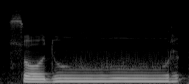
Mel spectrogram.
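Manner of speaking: slow, drawn-out chanted Arabic recitation; slow Quran recitation. Shown as a demonstration. Teacher slowly reciting the verse for the student, chanted. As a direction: stretch every syllable as in tajweed. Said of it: "teacher recites".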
